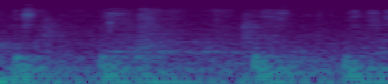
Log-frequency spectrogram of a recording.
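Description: Marker or chalk writing on a board during a geometry lecture, with soft scratchy strokes in short separate bursts against a quiet room background.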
